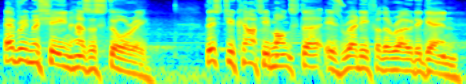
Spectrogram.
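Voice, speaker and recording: A man hosting and narrating a restoration in a scripted, calm workshop commentary style. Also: medium pitch, brisk. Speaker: host narrating a motorcycle restoration. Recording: long hall-like reverb.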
